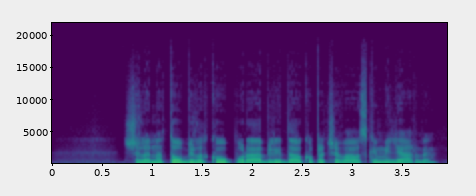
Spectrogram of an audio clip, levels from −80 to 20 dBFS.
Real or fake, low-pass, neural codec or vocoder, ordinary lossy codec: fake; 19.8 kHz; autoencoder, 48 kHz, 32 numbers a frame, DAC-VAE, trained on Japanese speech; none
